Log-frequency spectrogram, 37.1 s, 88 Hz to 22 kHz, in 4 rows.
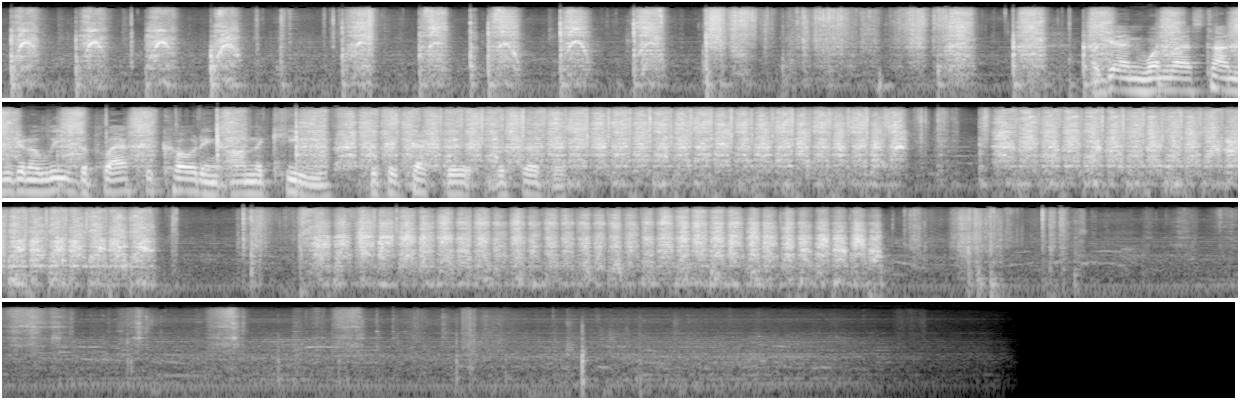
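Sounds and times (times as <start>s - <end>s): hand file rasping on plastic: 0.0s - 1.9s, 2.5s - 5.6s, 6.4s - 19.8s, 20.8s - 25.2s.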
